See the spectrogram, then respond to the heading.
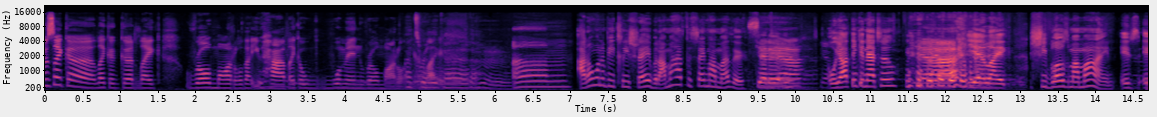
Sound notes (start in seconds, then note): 9.5 many agreeing; 11.5 laughter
